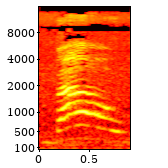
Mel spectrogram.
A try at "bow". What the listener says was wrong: You said bop.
